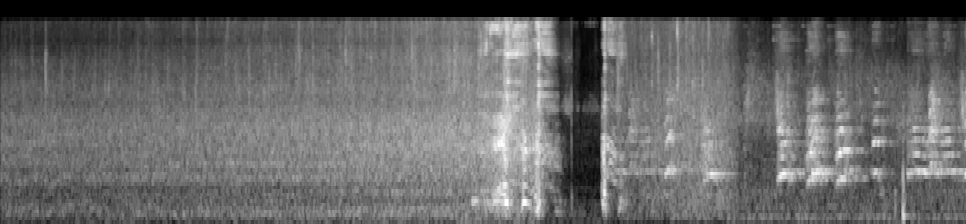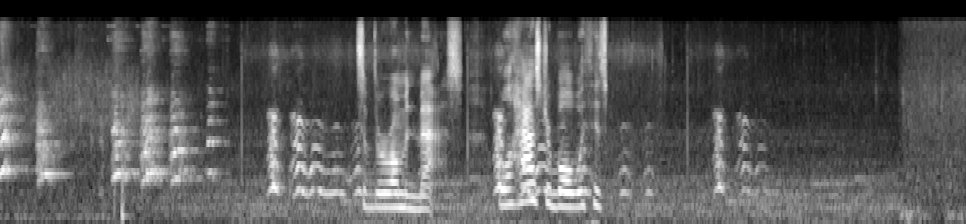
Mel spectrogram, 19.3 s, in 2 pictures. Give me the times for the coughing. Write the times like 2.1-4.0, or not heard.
4.7-6.2.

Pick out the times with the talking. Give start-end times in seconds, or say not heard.
13.2-15.8.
